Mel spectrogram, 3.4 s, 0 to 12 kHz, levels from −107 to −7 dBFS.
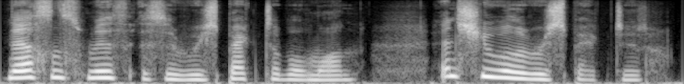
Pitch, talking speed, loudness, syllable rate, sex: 225 Hz, 175 wpm, -19 LUFS, 5.7 syllables/s, female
